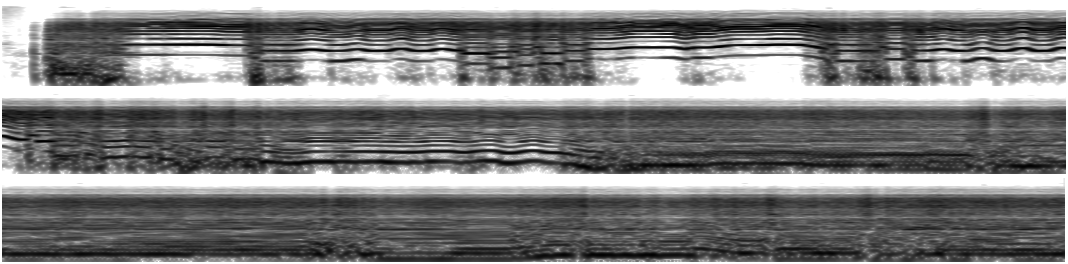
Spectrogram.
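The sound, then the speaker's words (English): An electric guitar played through a Fastener's fuzz pedal with an octave-up setting at high gain gives a bright, buzzy fuzz tone with a doubled upper octave, starting with a few bent notes and then settling into a loud, sustained chordal wash. “this Fastener's pedal is pretty cool also. It has like an octave up if you want to do the … kind of thing”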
